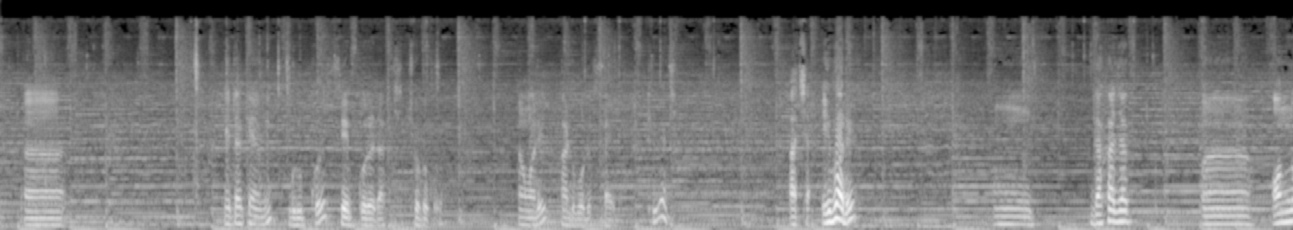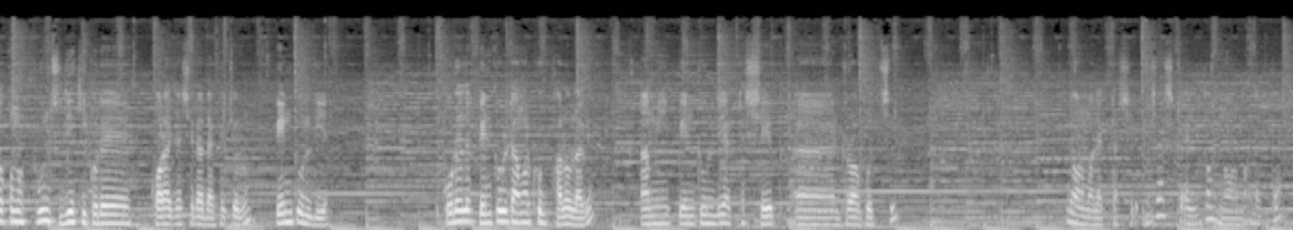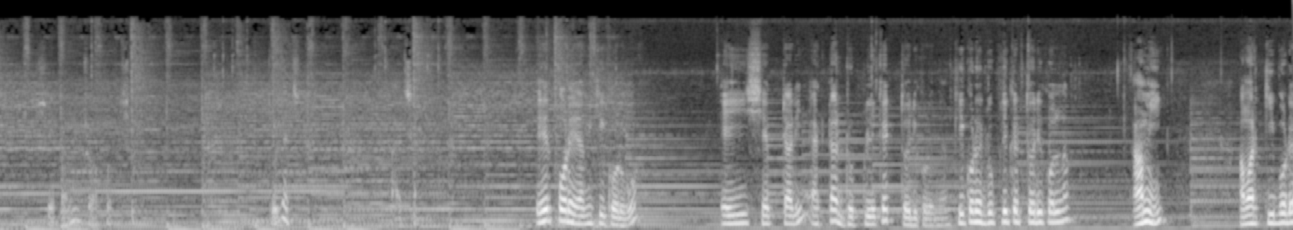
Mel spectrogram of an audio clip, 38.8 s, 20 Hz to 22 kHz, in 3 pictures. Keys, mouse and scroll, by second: 0.5-2.1 shift+drag, 2.1 ctrl+z, 2.9 click, 3.0-8.2 shift+drag, 10.4-13.7 drag, 13.7-19.0 drag, 21.1-33.9 drag, 33.9-35.5 right drag, 35.5 ctrl+z.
